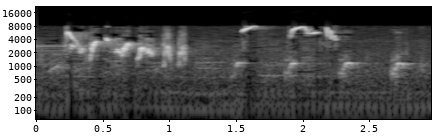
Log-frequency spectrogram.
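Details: International champion oriental magpie-robin singing full isian song: a fast tumbling run of twisting whistles and trills, then high clear whistled slurs alternating with short lower notes.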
